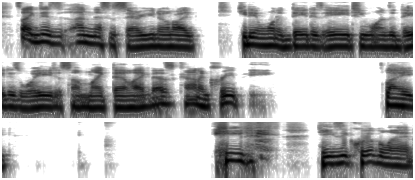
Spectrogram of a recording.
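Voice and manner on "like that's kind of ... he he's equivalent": speech broken up by laughter. Calling a man's behavior creepy, laughing while speaking. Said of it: "I'm sorry for laughing".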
